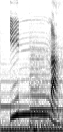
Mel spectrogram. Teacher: huruf nun berharakat tasydid maka dibaca mendengung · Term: bacaan ghunnah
